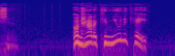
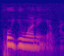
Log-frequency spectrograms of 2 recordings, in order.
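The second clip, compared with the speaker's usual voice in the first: ordinary talk, nothing marked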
